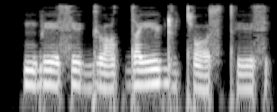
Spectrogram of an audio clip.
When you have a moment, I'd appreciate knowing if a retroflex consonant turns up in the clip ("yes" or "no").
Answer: yes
